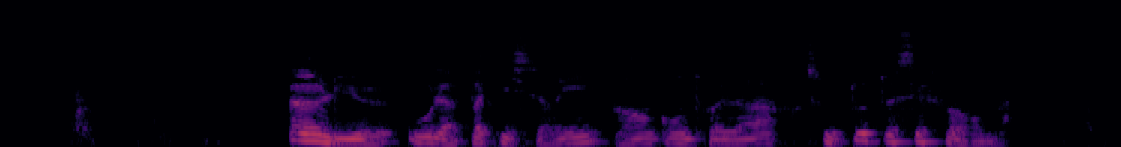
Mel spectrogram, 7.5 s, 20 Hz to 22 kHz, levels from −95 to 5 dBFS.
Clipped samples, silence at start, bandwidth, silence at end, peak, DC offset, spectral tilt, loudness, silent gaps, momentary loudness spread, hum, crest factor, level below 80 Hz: under 0.1%; 0.5 s; 7.4 kHz; 0.75 s; -40 dBFS; under 0.1%; -7 dB/octave; -60 LUFS; 1.27-1.31 s, 1.46-1.90 s; 13 LU; none; 20 dB; -88 dBFS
